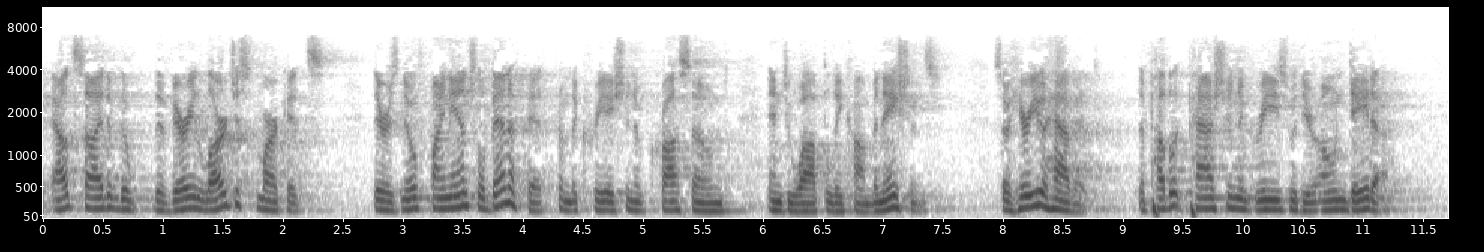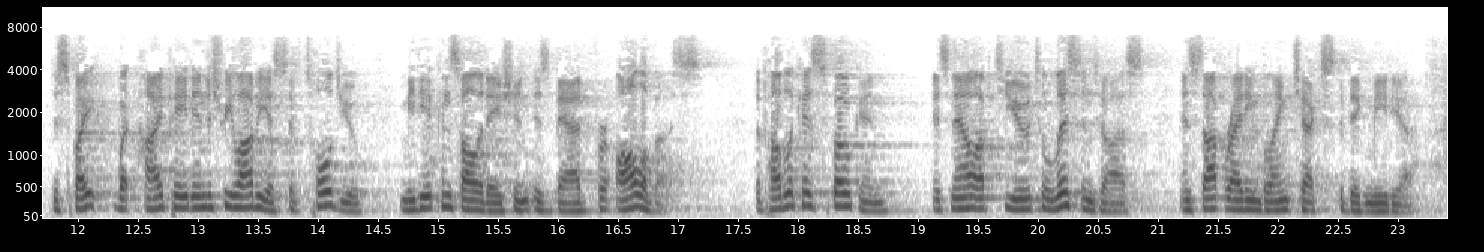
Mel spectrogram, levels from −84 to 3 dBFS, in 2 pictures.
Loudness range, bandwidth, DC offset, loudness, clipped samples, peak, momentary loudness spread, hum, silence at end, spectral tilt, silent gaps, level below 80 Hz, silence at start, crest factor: 2 LU; 7.4 kHz; under 0.1%; -28 LUFS; under 0.1%; -12 dBFS; 11 LU; none; 0 s; -7 dB/octave; none; -60 dBFS; 0 s; 16 dB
